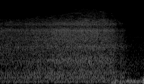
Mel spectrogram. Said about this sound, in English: And breathing in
